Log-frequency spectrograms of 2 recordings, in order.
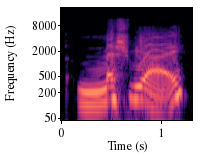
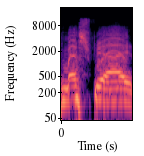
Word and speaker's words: meshVI: COO and co-founder at meshVI. I did verify on both the last name pronunciation, which I probably screwed up, and on the company pronunciation, it is pronounced meshVI, not meshV or mesh6.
